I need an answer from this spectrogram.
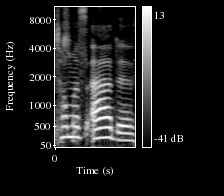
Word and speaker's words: Thomas Adès: Thomas Adès.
